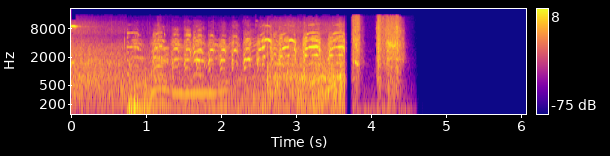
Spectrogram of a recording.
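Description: Bottlenose dolphins calling in a rapid run of chirps, each rising and falling in pitch, for about three seconds after a splash. A couple of short bursts of noise follow, then the sound cuts off abruptly.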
